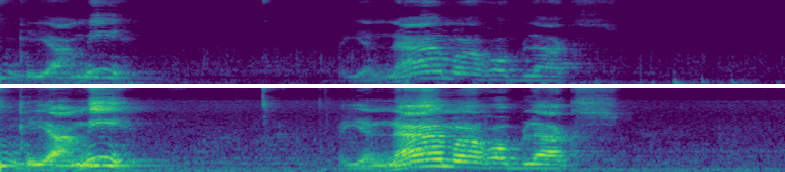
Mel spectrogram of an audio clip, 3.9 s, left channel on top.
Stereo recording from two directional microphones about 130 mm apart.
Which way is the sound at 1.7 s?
20° right (ahead or behind).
